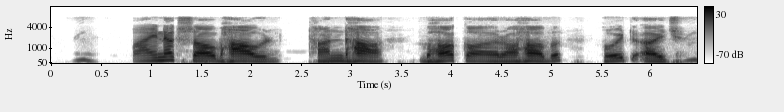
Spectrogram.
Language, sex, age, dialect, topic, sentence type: Maithili, male, 18-24, Southern/Standard, agriculture, statement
